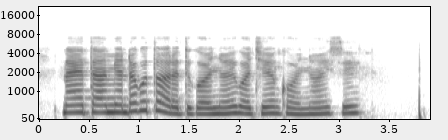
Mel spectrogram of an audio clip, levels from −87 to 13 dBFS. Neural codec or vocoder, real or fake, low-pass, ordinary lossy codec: none; real; 7.2 kHz; none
